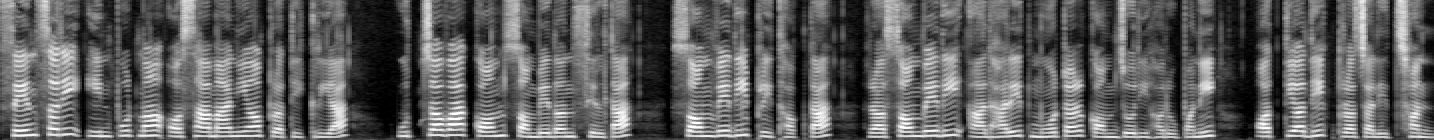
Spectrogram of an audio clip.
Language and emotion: Nepali, neutral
